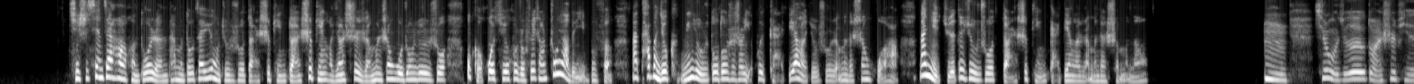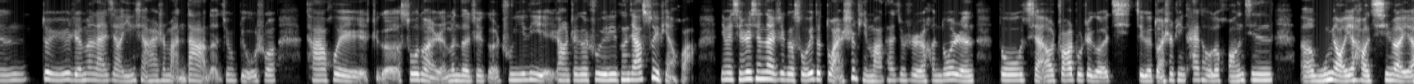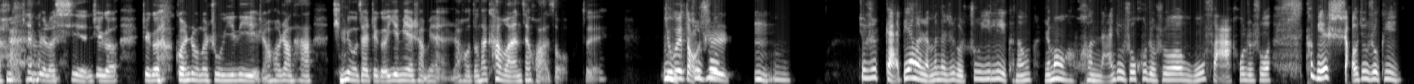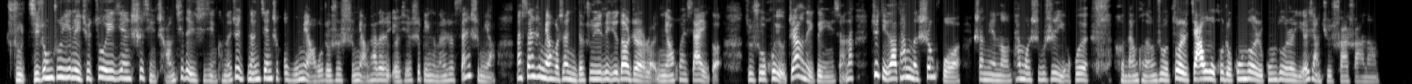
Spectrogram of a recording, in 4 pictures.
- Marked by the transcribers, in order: laugh; laughing while speaking: "观众的注意力"; teeth sucking; teeth sucking
- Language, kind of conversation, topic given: Chinese, podcast, 短视频是否改变了人们的注意力，你怎么看？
